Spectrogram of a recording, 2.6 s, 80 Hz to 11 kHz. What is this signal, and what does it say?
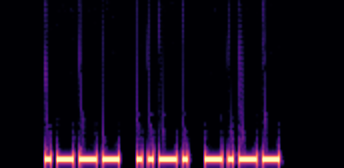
Morse code, heard as a keyed tone, about 28 wpm, 700 Hz. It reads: JFY
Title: USA Call Sign Postfixes - 3 Letters 28wpm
